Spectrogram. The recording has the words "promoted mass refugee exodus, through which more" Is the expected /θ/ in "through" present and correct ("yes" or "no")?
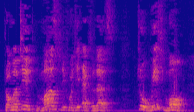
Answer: no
